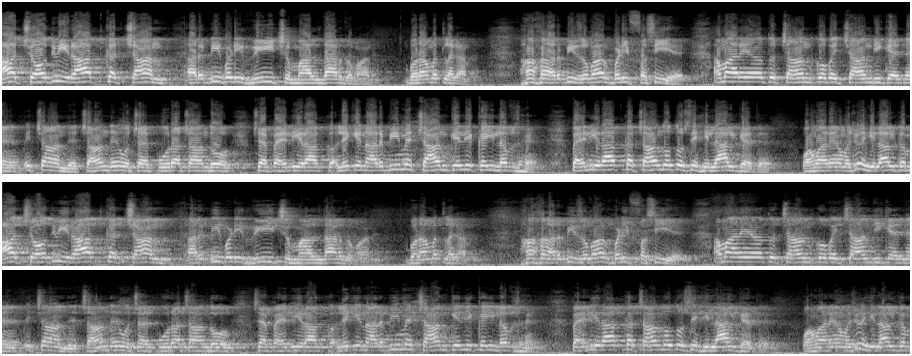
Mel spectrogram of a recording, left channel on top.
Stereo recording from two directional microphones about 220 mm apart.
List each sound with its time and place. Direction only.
0.0 s a man's voice: 45° left (ahead or behind)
